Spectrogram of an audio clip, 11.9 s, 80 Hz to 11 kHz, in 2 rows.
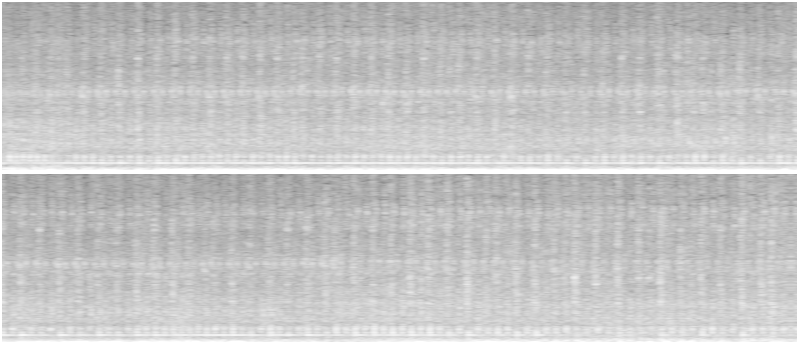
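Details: Suzuki DF 2.5 HP four-stroke outboard, run in water bucket after no-start traced to oil level sensor, oil barely in sight glass: smooth, even idle with steady hum, no misses or knocks; running normally.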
